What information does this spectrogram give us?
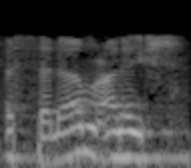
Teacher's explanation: وهي إبدال كاف المؤنث المتطرفة شينا، أو إبدالها حرفا بين الشين والكاف · Term: كشكشة تميم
